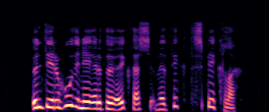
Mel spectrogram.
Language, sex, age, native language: Icelandic, male, 30-39, Icelandic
